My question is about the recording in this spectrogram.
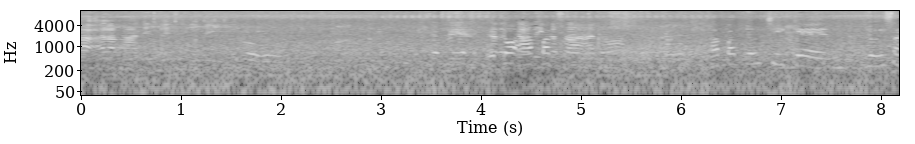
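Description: Steady low road-traffic rumble of a city street, with bits of nearby women's conversation over it.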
